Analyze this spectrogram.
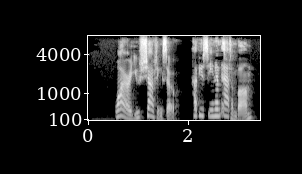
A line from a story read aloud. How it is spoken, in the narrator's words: I said this so calmly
